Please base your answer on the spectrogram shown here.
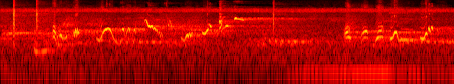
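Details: Adult white-rumped shamas, a pair in the wild, sing looping whistled phrases that dip and climb, with sharp clicks between, over a steady high insect buzz.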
